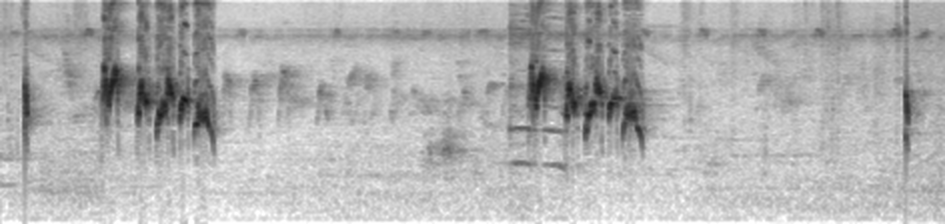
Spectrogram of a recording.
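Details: Red-whiskered bulbul singing its morning training song, used as lure song for other bulbuls. Two brief bursts of fast, tumbling whistled notes, each falling in pitch, separated by about three seconds, then a single sharp note.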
